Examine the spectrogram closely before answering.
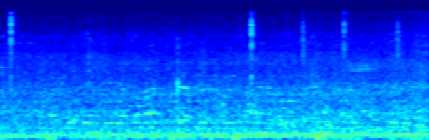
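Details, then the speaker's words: Voltage stabilizer under repair, relays and VR adjustments being checked, all three VRs working: crisp single relay clicks about a second apart over a low hum, each relay pulling in cleanly. Normal relay switching. "ये आप आवाज़ भी सुन लें और वर्क भी कर रही है।"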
